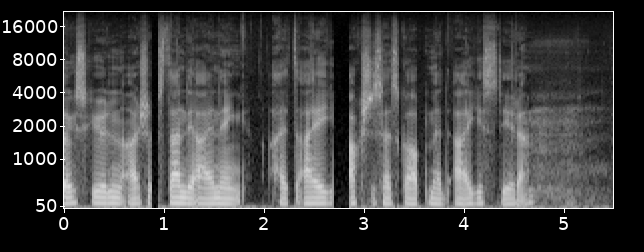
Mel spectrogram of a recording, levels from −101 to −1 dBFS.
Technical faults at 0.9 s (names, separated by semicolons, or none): digital wireless dropout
